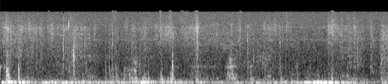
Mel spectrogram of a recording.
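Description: Low, uneven rumble picked up by the table microphones, with scattered small knocks and shuffles as council members move and handle things at the table. It swells loudest near the end.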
